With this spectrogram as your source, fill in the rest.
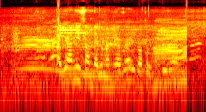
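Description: Bull calves and other cattle at the Hanshkhali cattle market give a long, loud, close moo with drawn-out tonal bellowing, over background crowd voices.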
